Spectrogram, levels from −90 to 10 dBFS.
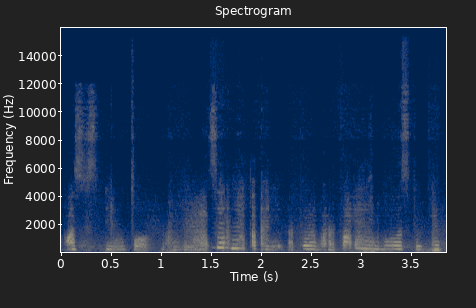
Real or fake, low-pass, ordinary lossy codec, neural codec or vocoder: fake; 14.4 kHz; Opus, 32 kbps; codec, 44.1 kHz, 0.9 kbps, DAC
